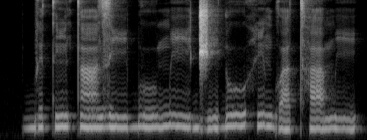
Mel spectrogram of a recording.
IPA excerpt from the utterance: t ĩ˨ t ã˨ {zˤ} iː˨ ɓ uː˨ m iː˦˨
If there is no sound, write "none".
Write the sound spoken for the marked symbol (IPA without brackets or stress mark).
z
